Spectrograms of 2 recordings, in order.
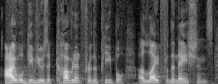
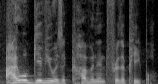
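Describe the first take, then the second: First: Louder, fast, pushed verse; preaching loud. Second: Said in the usual way. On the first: Real, not acted. Pastor rereading the verse to the congregation: fast, loud preaching. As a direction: drive the verse home.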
